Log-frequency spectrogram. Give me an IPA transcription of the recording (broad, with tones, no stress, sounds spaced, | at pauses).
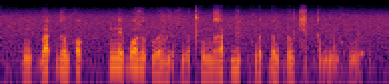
ŋ ə˨˩ t̚ ɓ aː˦˥ k̚ ɣ ə˧ w h ɔ˦˥ k̚ | n e˧ ɓ ɔ˧ z ṵ˧˨ ʔ u˨˩ ə̯ v ḭ˧˨ ə̯ x i˧˩ ə̯ t̪ʰ u˧ m ɣ a˦˥ k̚ ɓ i˦˥ t̚ h w ə˦˥ p̚ l ə˨˦ w ɓ ə˧ w t͡ɕ ə˨˩ t̚ x ə̰˧˨ m ɲ ɔ̰˧˨ n h w ṵ˧˨ ə̯ ʔ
